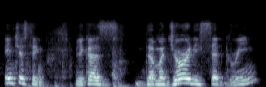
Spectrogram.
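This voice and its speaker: A man's voice: fairly high pitch, expressive, husky. A man hosting a live interview, asking questions eagerly and stammering a little as he starts his sentences. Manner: quick, enthusiastic, stammers on starts. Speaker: host, interviewer.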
